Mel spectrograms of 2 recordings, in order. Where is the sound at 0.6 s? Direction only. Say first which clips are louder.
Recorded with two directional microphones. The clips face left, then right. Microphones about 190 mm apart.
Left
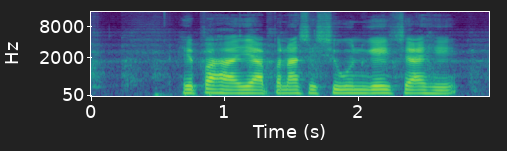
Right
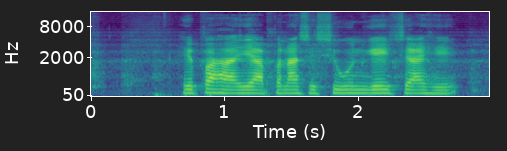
Left 3 dB; 30° left (ahead or behind).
